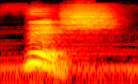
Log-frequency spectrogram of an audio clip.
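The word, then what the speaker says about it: zig: Z-I-G is called zish.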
